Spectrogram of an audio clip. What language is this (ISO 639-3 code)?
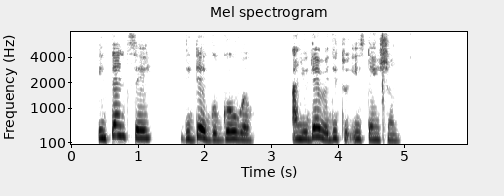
pcm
